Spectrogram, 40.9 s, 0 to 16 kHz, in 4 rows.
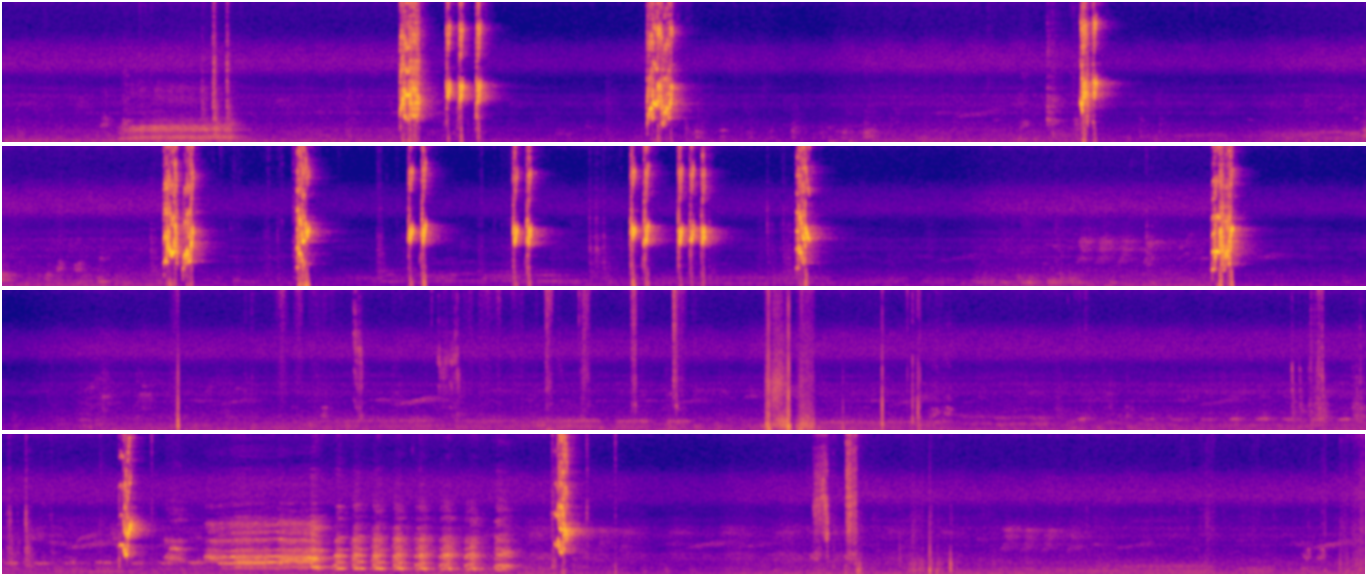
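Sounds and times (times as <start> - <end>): lovebird shrill chirps: 3.0 - 3.7, 4.8 - 5.1, 8.1 - 8.3, 11.4 - 11.8, 15.0 - 15.6, 19.3 - 19.6, 31.5 - 32.9, 34.8 - 35.1.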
